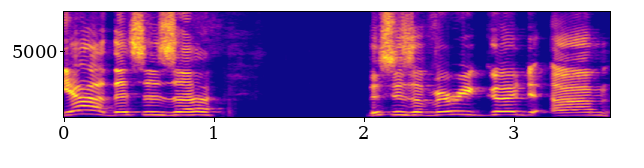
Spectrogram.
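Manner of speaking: mock very high, slow, wooden, stilted read-aloud delivery. Telling a listener about people who talk stiffly in videos, the speaker imitates them as if reading from a script, imitating stiff scripted reading. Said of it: "you can tell they're like almost reading it".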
